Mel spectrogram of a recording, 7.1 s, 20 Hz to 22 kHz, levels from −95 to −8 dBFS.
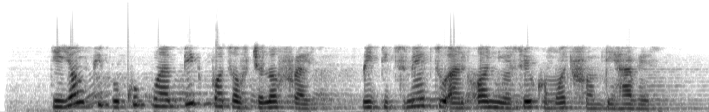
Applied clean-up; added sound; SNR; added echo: none; none; none; reverberation time 1.2 s.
